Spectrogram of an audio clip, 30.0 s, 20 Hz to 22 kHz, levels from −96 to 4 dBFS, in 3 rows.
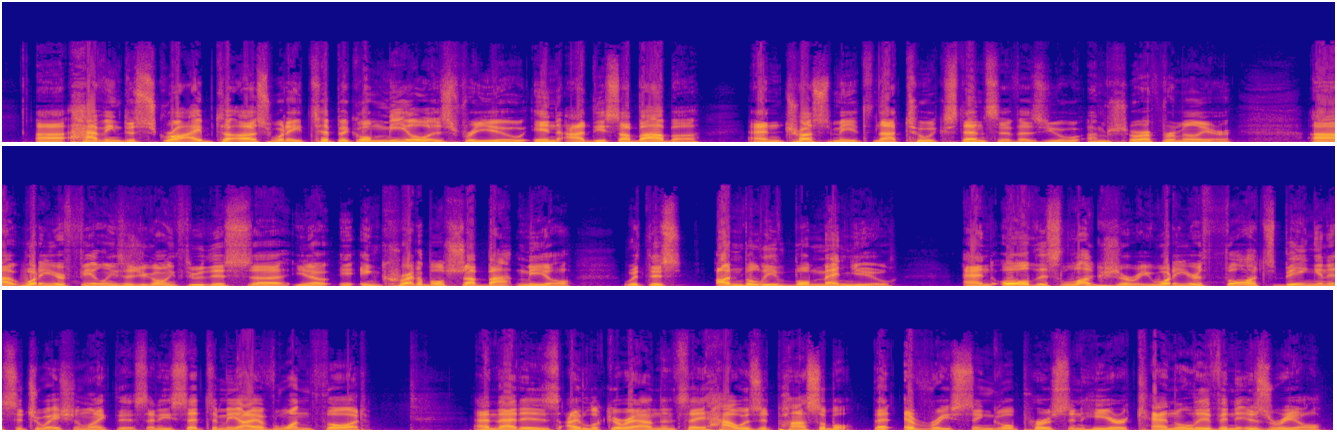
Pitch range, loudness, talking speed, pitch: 105-145 Hz, -20 LUFS, 185 wpm, 125 Hz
